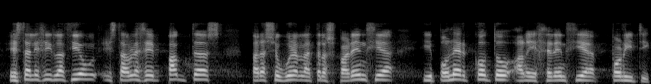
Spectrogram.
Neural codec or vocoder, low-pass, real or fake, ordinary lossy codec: codec, 16 kHz, 0.8 kbps, ZipCodec; 7.2 kHz; fake; none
